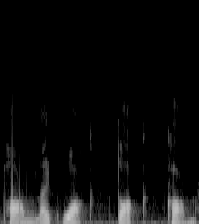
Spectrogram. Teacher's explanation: Palm because it's a rule. A followed by L in the middle of the word makes the L silent.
